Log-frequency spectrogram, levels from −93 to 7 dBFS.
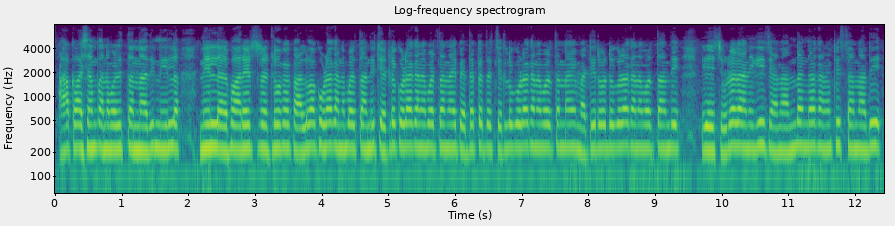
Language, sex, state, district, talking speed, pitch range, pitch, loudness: Telugu, male, Andhra Pradesh, Anantapur, 120 wpm, 220-230 Hz, 225 Hz, -13 LUFS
